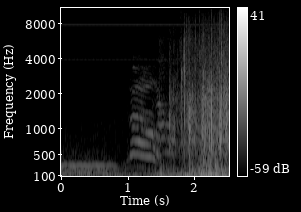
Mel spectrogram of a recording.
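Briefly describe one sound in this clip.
A man sings a short, high, wavering solo phrase into a microphone.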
